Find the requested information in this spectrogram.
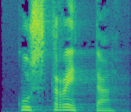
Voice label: "custretta", dialettu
